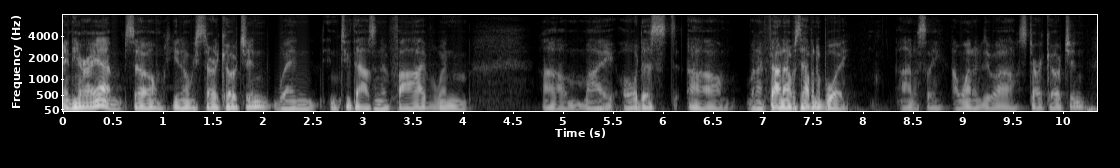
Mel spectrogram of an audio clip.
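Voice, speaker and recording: A man talks at a moderate pace with fairly even intonation and a fairly low pitch. His is an ordinary speaking voice. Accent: American. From US Mid-Atlantic, Baltimore area (Owings Mills). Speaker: youth soccer coach. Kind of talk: casual interview.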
